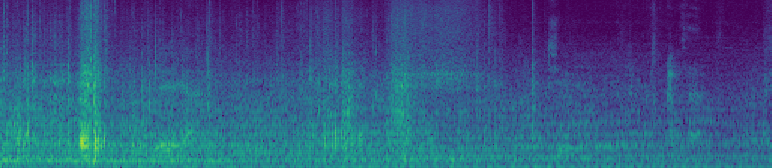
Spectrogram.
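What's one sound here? The hard plastic wheels of a drift trike roll and scrape on asphalt.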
